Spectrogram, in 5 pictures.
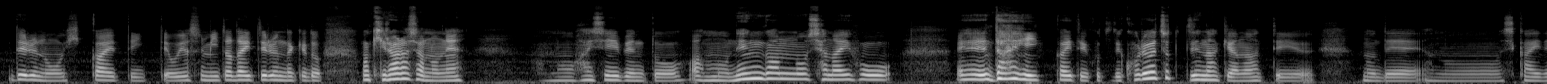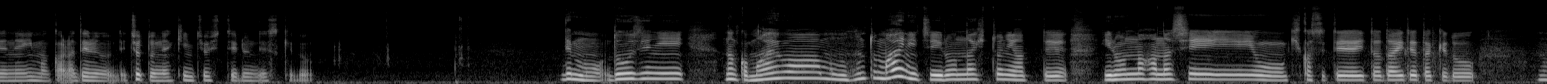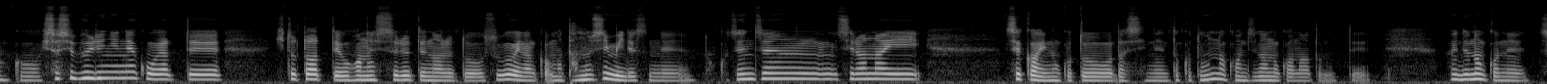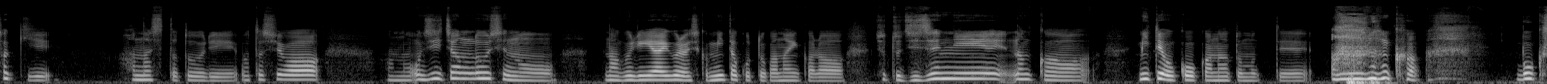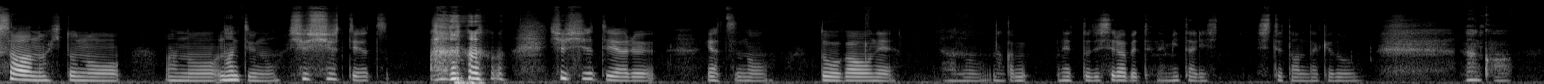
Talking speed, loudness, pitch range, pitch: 280 characters per minute, -23 LUFS, 175-230 Hz, 195 Hz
